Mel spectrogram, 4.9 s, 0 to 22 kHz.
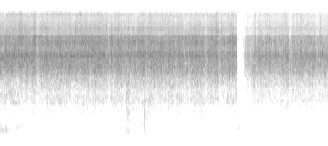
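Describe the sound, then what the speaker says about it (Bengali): Cut potatoes fry in a pan with a steady dense sizzle while being stirred, with a few faint scrapes of the spoon under the constant frying noise; no talking. "এবার এটাকে 2 মিনিট নেড়ে চেড়ে নিচ্ছি।"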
